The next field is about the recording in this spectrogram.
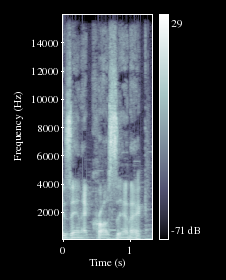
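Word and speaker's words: Zanac X Zanac: here we go again right now you just said zanic xanic but I would say zanic cross xanic and that's that weird Japanese thing where they do that a lot right right because in in America for example for the PlayStation controller we would say the x button they say the cross button right yeah it's probably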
